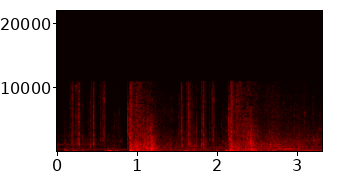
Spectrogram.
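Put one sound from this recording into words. A gunshot cracks loudly.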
